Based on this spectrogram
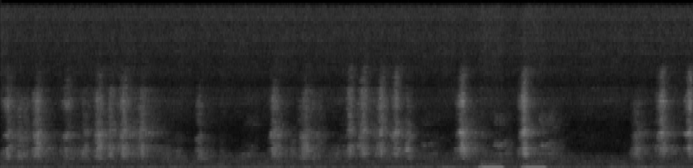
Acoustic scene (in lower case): park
